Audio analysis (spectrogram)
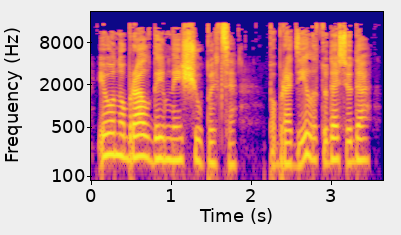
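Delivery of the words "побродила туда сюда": ordinary delivery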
